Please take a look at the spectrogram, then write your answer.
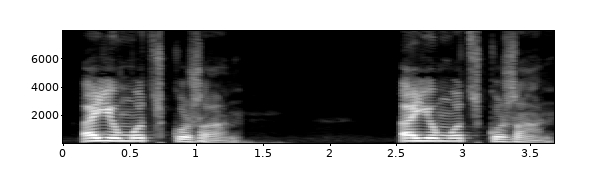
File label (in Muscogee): "vyomockusan", Muscogee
